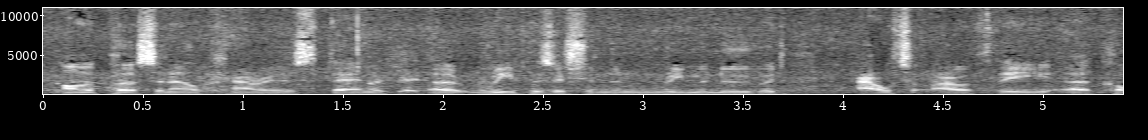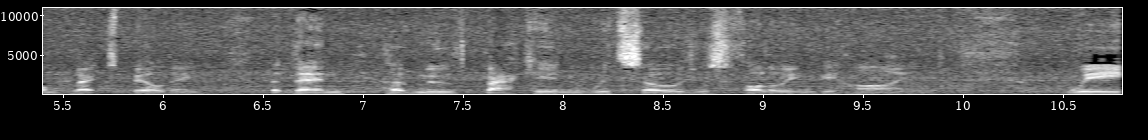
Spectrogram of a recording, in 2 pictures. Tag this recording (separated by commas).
Speech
